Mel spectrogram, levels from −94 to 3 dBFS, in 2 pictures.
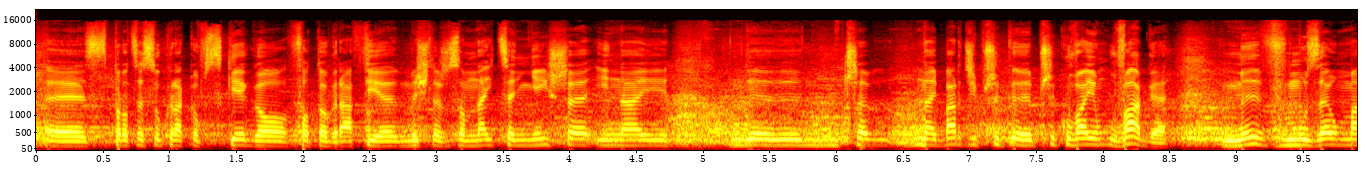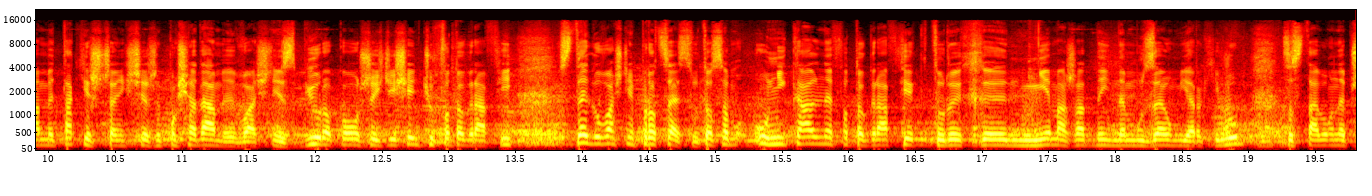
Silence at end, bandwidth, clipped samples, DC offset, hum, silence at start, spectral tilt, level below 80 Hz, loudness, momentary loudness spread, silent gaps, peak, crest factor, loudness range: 0 s; 16.5 kHz; under 0.1%; under 0.1%; none; 0 s; -3 dB/octave; -58 dBFS; -16 LUFS; 4 LU; none; 0 dBFS; 16 dB; 1 LU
